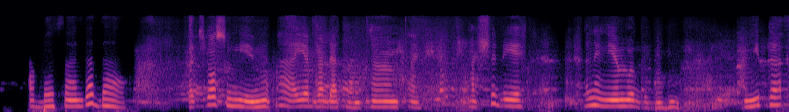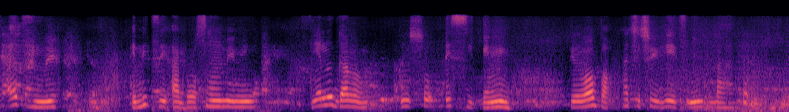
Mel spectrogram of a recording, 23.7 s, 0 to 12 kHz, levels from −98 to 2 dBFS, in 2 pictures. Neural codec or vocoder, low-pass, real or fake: codec, 16 kHz, 1 kbps, X-Codec, HuBERT features, trained on balanced general audio; 7.2 kHz; fake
